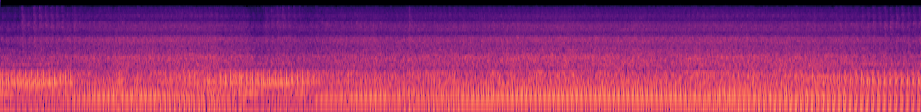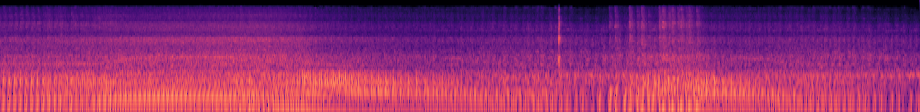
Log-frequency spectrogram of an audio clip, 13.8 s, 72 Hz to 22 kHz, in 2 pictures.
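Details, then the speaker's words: Husqvarna YTH2348 riding mower engine; idle hunts and surges unevenly, revs sagging and lurching until it stalls; owner wonders about spark plugs, then concludes it is likely out of gas. "We got a little bit of a rough idle. I wonder if this thing could benefit from some plugs."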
